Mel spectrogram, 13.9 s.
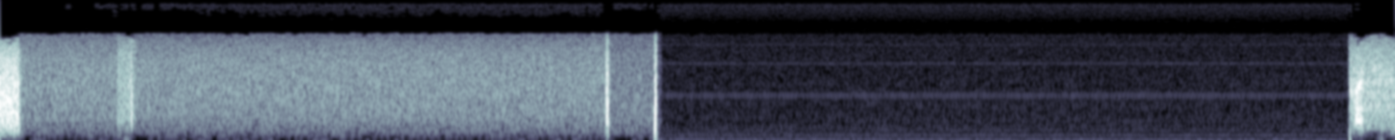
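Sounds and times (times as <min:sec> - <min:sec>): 
radio repeater keyed open without modulation: 0:00.0 - 0:06.6, 0:13.5 - 0:13.9.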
